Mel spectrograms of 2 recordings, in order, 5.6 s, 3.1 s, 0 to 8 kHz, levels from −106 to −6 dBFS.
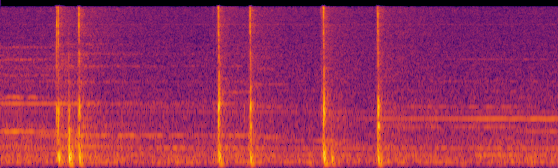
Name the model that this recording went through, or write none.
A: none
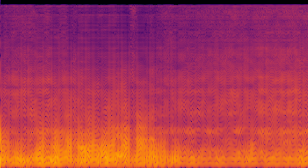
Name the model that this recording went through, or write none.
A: vocoder, Vocos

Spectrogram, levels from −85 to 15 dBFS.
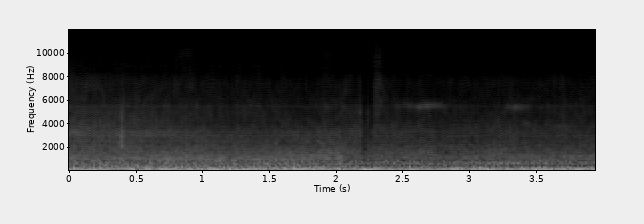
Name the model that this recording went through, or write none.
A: vocoder, Vocos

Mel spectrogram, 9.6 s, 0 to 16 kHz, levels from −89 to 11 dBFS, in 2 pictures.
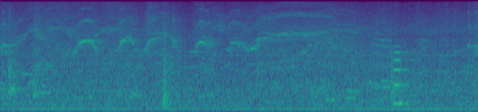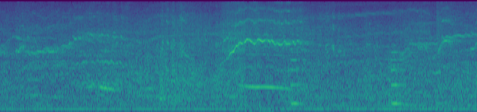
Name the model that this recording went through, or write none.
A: none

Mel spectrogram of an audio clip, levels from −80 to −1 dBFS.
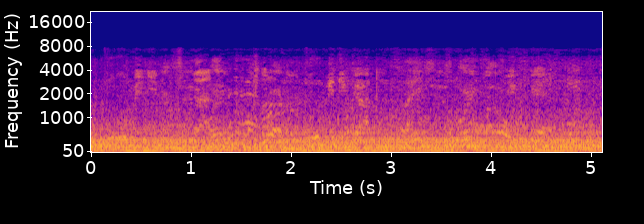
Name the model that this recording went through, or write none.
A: vocoder, Vocos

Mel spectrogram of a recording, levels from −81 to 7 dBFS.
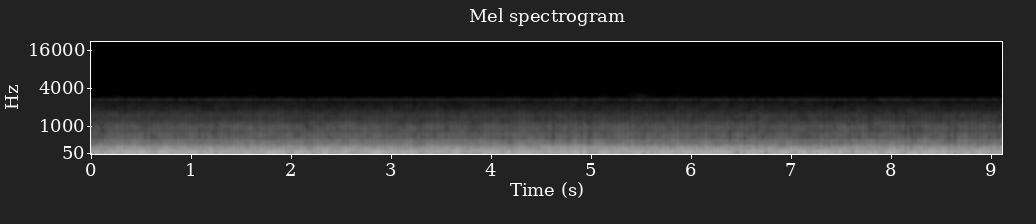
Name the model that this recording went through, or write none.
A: vocoder, Vocos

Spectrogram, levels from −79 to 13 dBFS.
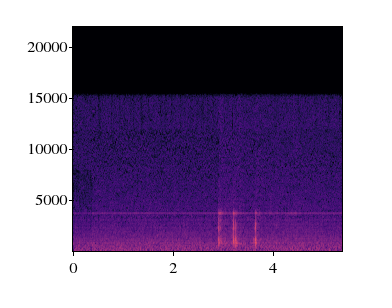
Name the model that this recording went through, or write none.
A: vocoder, Vocos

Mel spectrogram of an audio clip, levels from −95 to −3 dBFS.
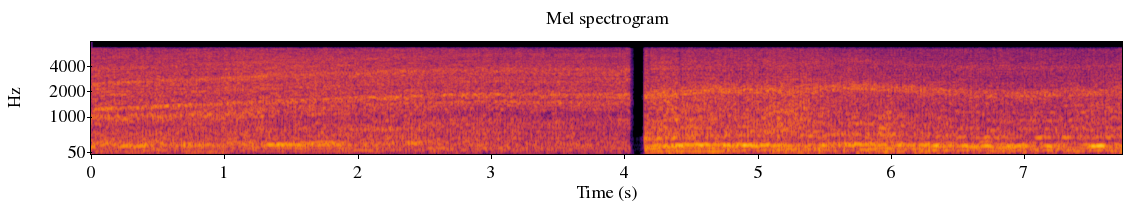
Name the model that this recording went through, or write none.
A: vocoder, Vocos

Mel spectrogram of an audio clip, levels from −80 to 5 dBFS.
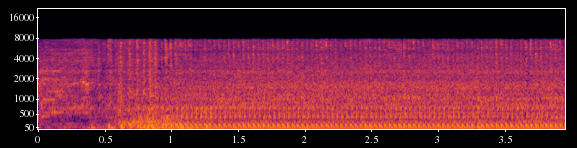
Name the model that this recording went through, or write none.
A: none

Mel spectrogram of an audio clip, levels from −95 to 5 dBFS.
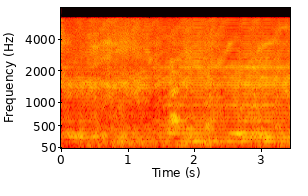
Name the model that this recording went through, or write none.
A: vocoder, Vocos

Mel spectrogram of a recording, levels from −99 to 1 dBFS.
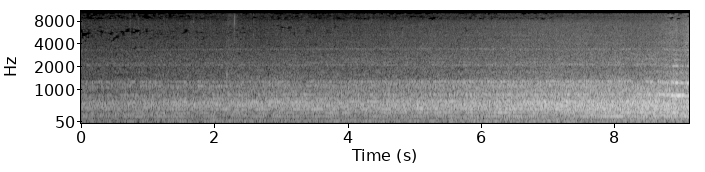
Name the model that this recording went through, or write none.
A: none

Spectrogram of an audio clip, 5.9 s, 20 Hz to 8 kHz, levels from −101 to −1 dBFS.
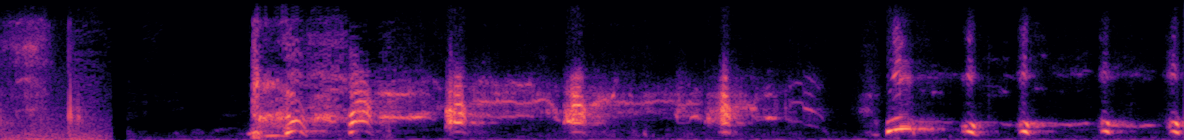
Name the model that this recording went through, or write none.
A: none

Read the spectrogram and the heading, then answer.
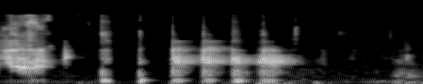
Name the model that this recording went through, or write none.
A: vocoder, Vocos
